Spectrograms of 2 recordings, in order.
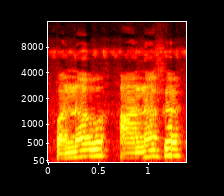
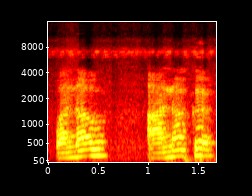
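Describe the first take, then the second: First: It is split into two separate words. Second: The same.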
